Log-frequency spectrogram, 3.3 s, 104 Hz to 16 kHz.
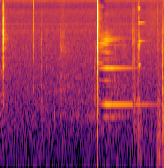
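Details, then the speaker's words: Sangamo SSA4 mechanical time switch by Warburton Franki, likely mid-to-late 1950s, 20 A max, under restoration and tested: sharp metallic snap and short ringing ding as the off trigger trips the lever and contacts flick open; normal. "camera won't pick it up, but you actually hear a little, like a little click or a clunk, and that's the motor kicking back and correcting itself."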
